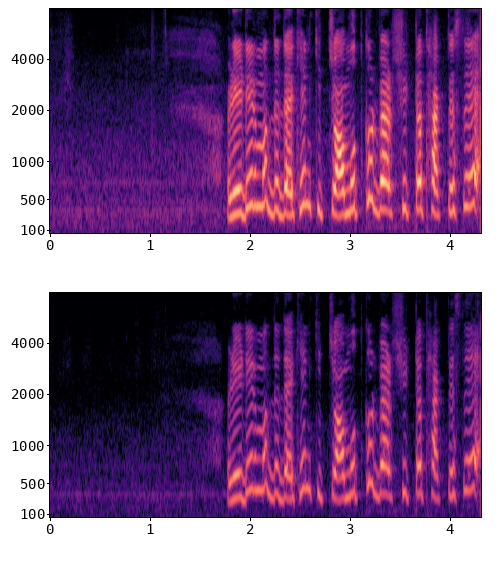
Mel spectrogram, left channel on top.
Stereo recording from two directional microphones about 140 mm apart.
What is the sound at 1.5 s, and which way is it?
A woman's voice, 5° left (ahead or behind).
